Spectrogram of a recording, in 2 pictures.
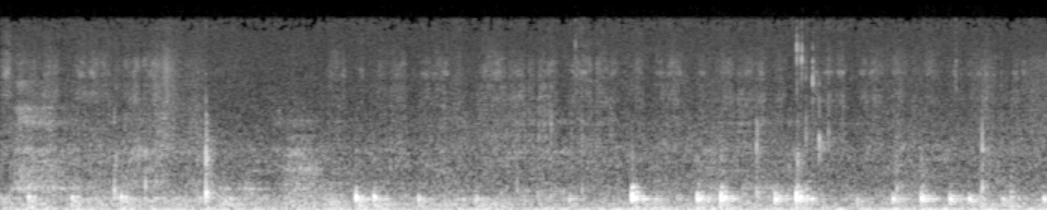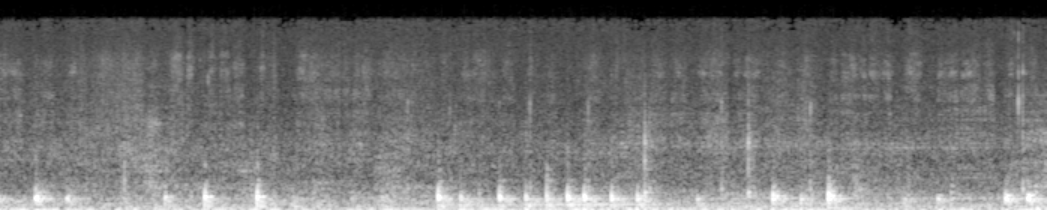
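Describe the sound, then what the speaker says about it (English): Pen or pencil scratching steadily across paper while a geometry construction is written out and an angle bisector drawn, close and continuous with small taps and strokes, no talking. "So draw the bisector of angle A and let it meet BC at point D."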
